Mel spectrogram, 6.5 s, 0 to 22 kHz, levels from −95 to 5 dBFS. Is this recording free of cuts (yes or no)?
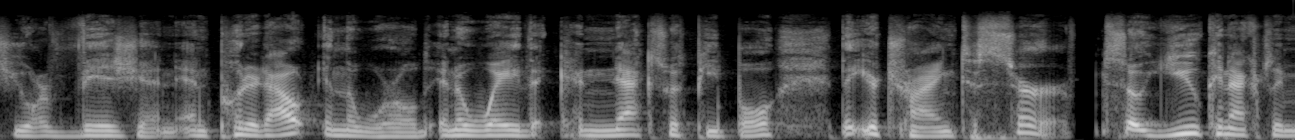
no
